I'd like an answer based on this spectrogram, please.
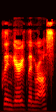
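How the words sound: The vowel in Glen sounds like pin. This imitates how some Indiana speakers say it. "pronounce all their E's as I's"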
